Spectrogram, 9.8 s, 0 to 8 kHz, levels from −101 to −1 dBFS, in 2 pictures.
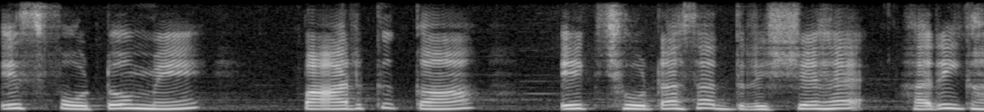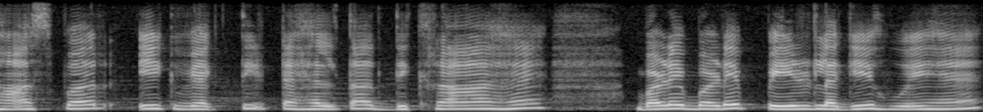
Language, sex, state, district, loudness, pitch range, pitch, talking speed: Hindi, female, Bihar, Sitamarhi, -22 LUFS, 230-270 Hz, 245 Hz, 145 wpm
